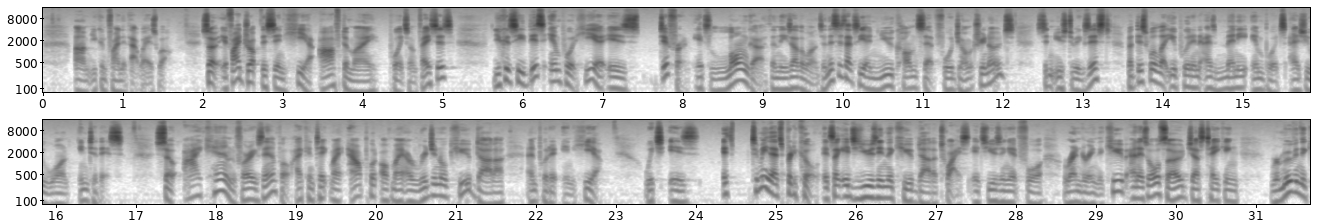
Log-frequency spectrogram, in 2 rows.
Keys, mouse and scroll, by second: 3.4 click, 17.2 click, 18.5 click, 22.4 click, 22.9 middle click, 23.3 alt+a, 24.0 middle click, 24.3-25.0 scroll up 2, 25.2 middle click, 26.5 click, 29.7 click.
